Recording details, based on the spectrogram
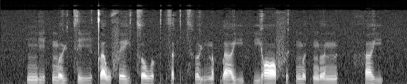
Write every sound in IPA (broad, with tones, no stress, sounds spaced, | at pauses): ŋ iː˥ t̚ m ɵ˨˥ ɥ t͡s iː˨˧ t̪ ɐ˨ w f e˨˥ j t͡s o˧ w ʊ˨ k̚ t͡s ɐ˨ k̚ t͡sʰ ɵ˨˧ ɥ n̪ ɐ˥ p̚ l ɐ˨˥ j | j ɔː˧ f ɪ˨ k̚ m ɵ˨ t̚ ŋ ɵ˧ n | h ɐ˨˩ j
